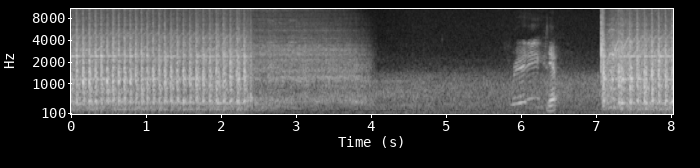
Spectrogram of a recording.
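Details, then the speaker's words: 2007 Bobcat S185 with Kubota V2003 turbo diesel, engine being warmed with heat in cold weather: steady even cranking in two long bursts with white smoke, never catching; crank no start from sheared injection pump camshaft keyway losing pump timing. "still not starting not 1% sure really what's going on we're getting smoked it's cranking over I don't know"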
